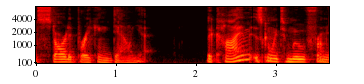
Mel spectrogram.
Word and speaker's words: chyme: at this point we have a material called chyme and that's how you pronounce this this is called chyme this is what is in your stomach when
